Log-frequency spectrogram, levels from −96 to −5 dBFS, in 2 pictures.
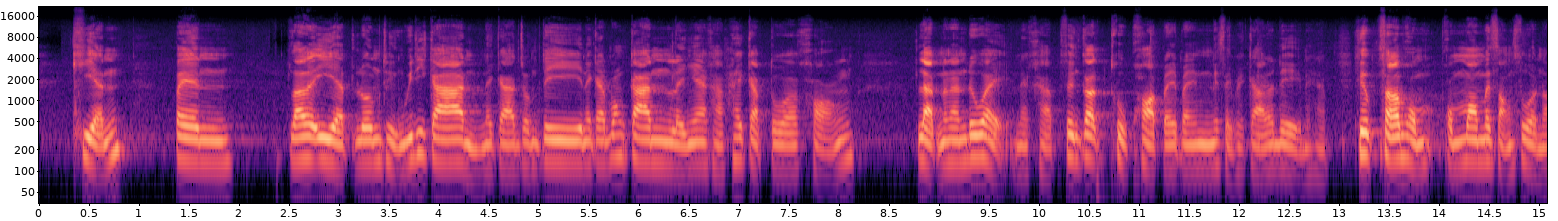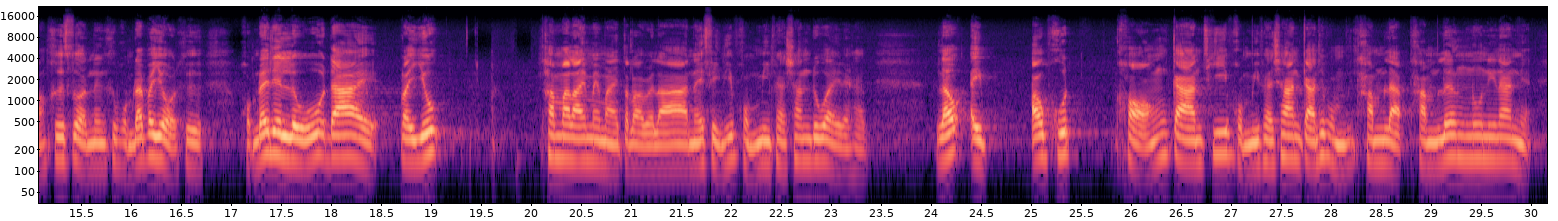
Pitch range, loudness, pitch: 125-165 Hz, -25 LUFS, 140 Hz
